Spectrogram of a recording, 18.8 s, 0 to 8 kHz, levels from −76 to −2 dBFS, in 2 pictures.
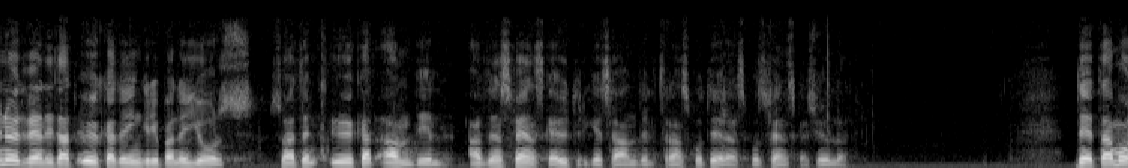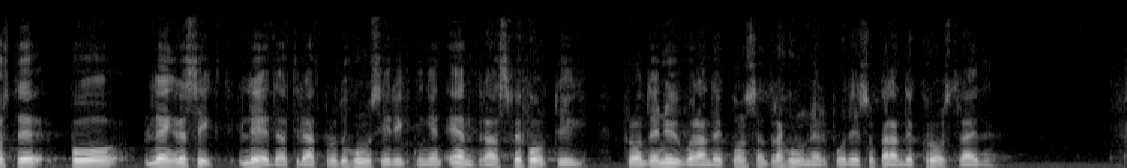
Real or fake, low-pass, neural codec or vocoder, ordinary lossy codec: real; 7.2 kHz; none; none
